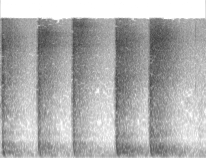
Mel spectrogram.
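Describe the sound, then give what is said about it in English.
Five loud, evenly spaced hammer blows strike a nail into a board while building a hut, each a sharp thud that rings and fades before the next, with no one speaking. “Why don't you hold it and let me hammer the nail?”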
